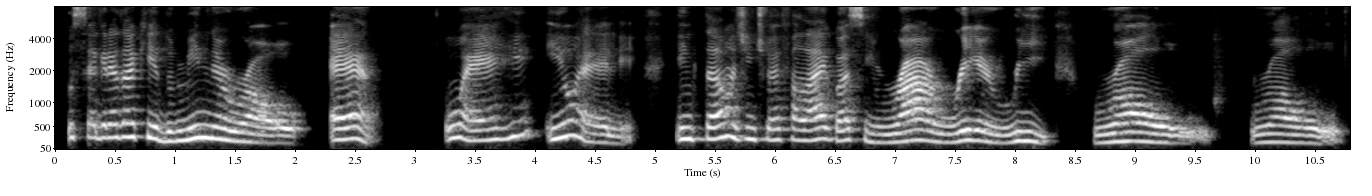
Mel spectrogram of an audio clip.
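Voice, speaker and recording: A young woman from Paraná with a Brazilian Portuguese accent, teaching English vocabulary and slowly repeating each word for her students. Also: a little high. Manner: drills English words slowly and repeats them for learners. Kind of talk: online vocabulary lesson.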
